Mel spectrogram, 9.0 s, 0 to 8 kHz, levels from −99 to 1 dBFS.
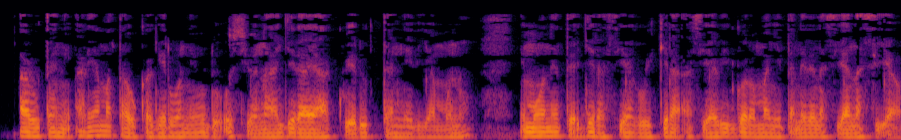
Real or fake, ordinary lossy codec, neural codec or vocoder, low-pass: real; MP3, 24 kbps; none; 7.2 kHz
